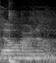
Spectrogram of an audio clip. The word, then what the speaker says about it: horno: to change something and the horno was just fun because it rhymes with porno horno I love fun that's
